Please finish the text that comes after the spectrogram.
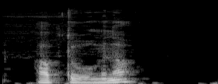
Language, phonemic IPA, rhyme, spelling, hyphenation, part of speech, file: Norwegian Bokmål, /abˈduːməna/, -əna, abdomena, ab‧do‧me‧na, noun, NB - Pronunciation of Norwegian Bokmål «abdomena».ogg
- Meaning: definite plural of abdomen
